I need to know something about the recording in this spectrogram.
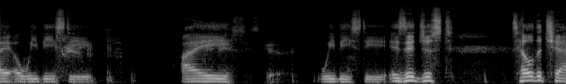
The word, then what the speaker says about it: Wee Beastie: I still prefer the Wee Beastie though.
